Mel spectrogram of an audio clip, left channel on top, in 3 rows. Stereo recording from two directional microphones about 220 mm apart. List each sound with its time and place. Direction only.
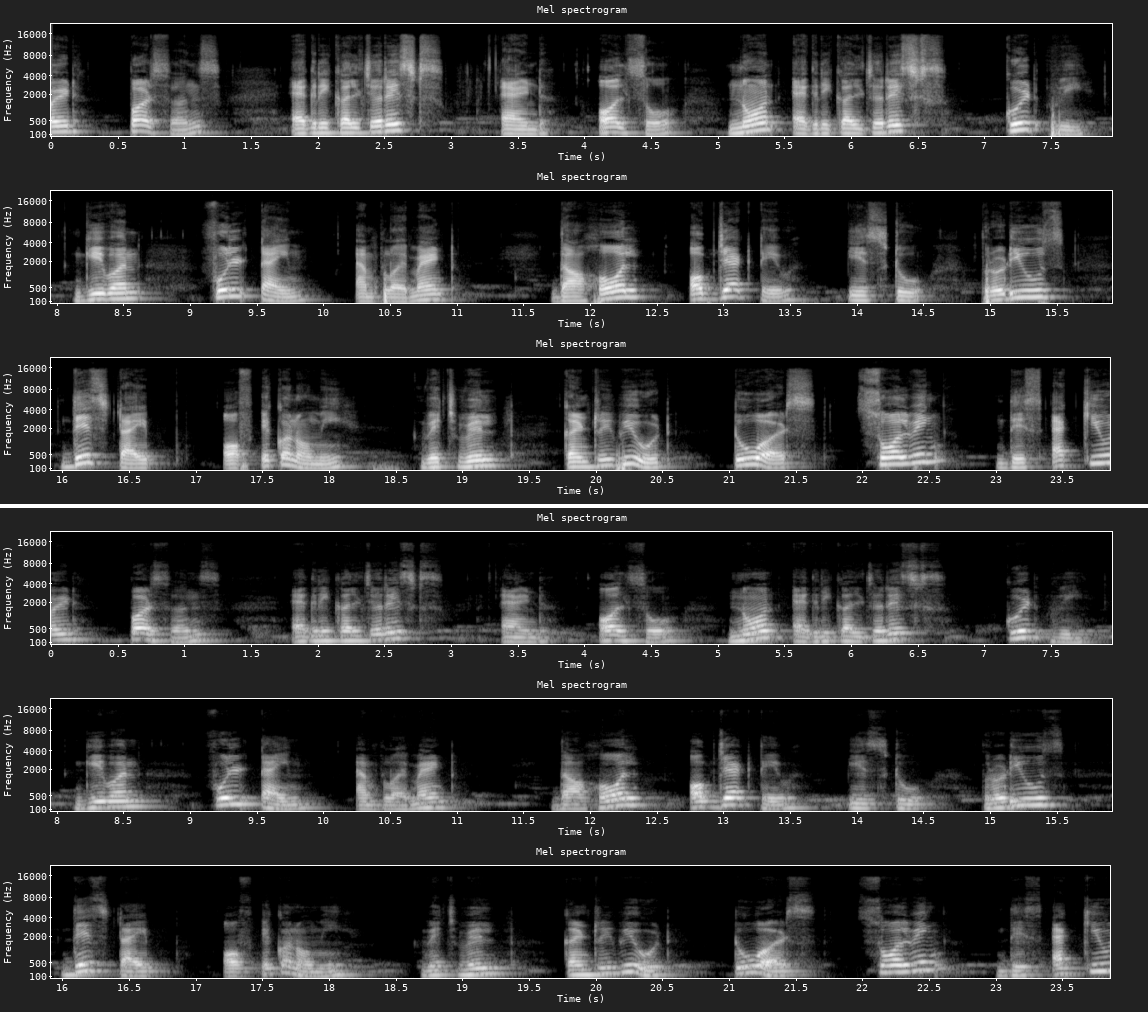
0.0 s speech: 45° left (ahead or behind)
